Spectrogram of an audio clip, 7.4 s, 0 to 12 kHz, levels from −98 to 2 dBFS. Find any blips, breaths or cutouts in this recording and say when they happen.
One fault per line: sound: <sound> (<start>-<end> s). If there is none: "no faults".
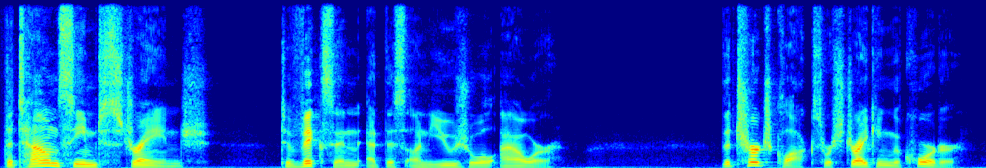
no faults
